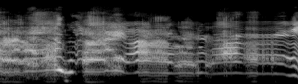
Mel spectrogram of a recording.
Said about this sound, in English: Yeah, while she's being saved, while he's screaming. And he is just screaming into the fucking camera.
